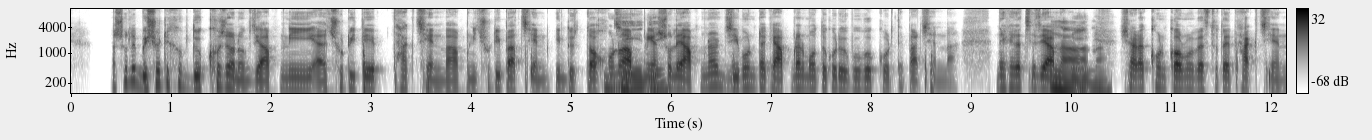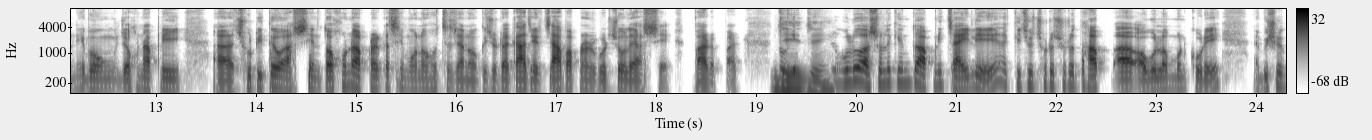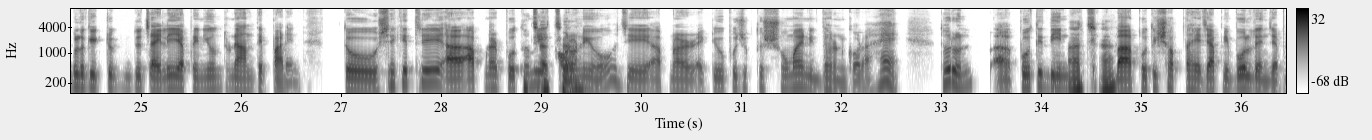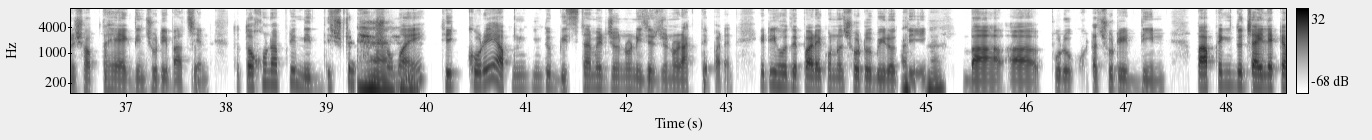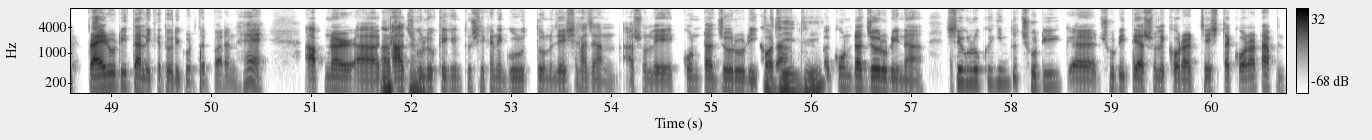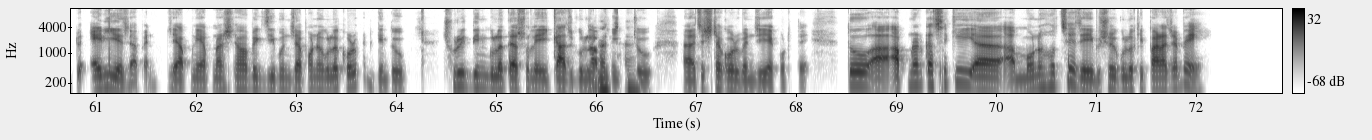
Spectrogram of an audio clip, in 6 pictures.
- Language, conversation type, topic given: Bengali, advice, ছুটির দিনে আমি বিশ্রাম নিতে পারি না, সব সময় ব্যস্ত থাকি কেন?
- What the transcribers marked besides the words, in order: tapping; in English: "priority"; alarm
